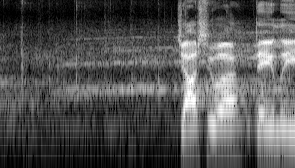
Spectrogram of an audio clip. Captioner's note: audience applauds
